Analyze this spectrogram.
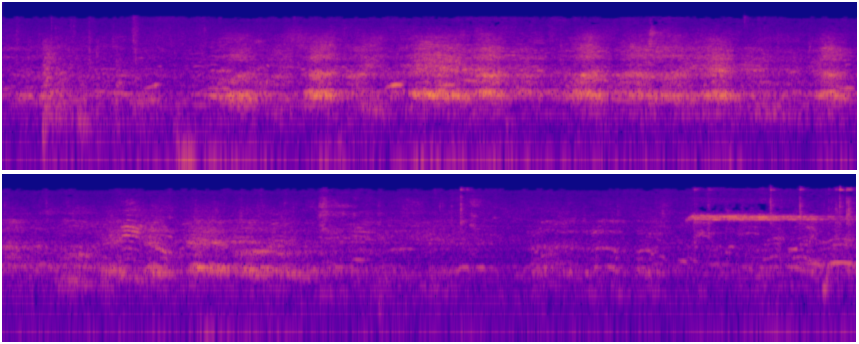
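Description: A stadium crowd cheers and chants in the distance, outdoors.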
